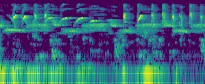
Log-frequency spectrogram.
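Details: Common iora singing beside trickling water: thin high chirps and short upward-sweeping whistles, repeated quickly and unevenly, with some lower buzzy notes and a soft low gurgle underneath.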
